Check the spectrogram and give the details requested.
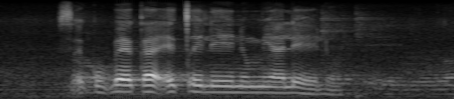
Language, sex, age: Swati, male, 26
